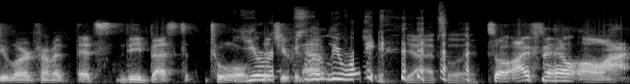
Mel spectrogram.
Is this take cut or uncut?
uncut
